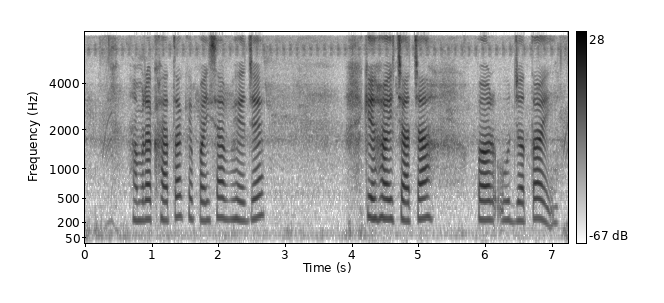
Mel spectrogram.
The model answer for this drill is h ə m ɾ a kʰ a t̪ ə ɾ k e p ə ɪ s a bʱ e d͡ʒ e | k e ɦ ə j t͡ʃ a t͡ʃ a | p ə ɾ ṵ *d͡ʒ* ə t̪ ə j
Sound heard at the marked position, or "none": d͡ʒ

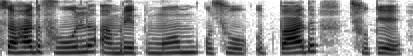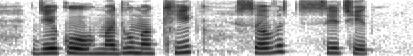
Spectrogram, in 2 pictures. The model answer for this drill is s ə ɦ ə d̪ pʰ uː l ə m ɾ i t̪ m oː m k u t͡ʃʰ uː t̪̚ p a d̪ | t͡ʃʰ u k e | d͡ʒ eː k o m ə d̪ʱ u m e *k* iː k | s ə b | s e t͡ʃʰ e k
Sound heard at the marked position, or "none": kʰ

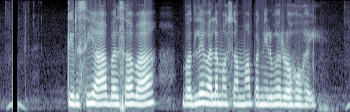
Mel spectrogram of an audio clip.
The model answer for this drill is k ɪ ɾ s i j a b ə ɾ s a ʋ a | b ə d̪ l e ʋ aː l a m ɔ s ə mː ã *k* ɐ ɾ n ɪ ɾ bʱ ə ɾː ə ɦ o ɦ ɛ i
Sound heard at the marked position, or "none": p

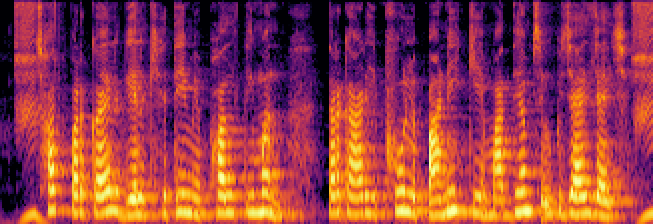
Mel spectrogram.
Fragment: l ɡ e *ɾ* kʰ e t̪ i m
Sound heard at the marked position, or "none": l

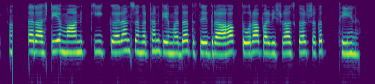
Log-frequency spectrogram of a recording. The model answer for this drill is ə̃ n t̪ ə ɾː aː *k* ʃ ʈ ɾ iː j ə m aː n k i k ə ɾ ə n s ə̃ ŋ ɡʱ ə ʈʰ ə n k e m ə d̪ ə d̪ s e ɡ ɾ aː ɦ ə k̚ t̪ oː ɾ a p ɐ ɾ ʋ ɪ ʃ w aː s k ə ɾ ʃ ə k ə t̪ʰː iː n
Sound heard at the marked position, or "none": none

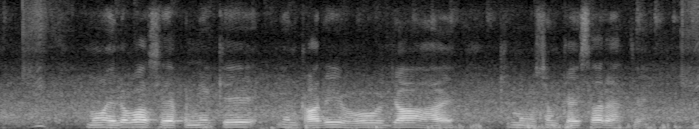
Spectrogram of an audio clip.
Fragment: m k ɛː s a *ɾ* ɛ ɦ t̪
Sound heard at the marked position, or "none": ɾ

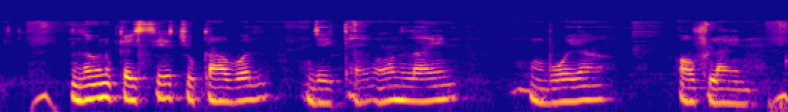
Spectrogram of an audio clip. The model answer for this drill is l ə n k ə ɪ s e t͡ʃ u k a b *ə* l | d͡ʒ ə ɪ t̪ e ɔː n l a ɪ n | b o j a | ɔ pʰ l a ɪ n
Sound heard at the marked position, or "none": ə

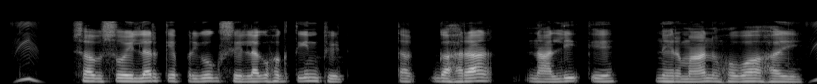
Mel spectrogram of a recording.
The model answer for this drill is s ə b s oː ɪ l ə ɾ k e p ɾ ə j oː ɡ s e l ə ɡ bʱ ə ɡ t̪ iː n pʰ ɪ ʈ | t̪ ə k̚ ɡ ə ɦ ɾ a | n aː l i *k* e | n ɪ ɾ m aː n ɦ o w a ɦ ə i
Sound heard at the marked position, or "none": k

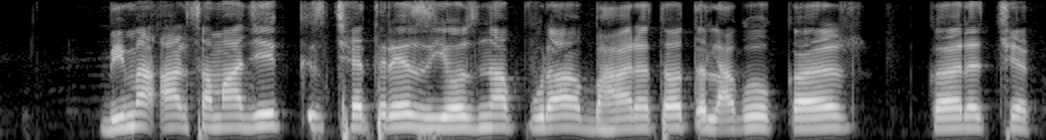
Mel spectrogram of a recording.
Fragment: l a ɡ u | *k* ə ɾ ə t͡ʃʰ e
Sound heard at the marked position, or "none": k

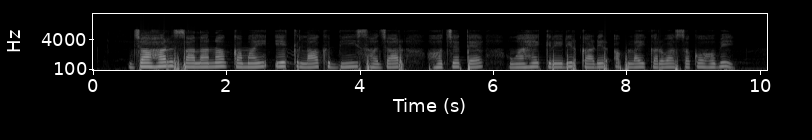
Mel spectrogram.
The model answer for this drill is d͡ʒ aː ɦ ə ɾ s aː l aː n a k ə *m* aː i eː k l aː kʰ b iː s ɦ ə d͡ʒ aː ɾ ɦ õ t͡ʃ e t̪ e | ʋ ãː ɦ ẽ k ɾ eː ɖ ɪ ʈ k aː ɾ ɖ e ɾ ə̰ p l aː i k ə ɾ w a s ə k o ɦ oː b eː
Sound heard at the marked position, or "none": m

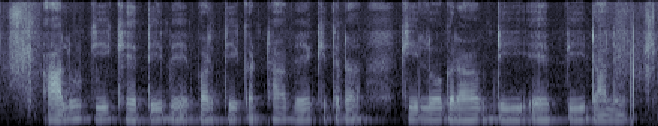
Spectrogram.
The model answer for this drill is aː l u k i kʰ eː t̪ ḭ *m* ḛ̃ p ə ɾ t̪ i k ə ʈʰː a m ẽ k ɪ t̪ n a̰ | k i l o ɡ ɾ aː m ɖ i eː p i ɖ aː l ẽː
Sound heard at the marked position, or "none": m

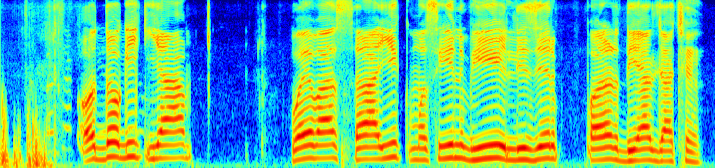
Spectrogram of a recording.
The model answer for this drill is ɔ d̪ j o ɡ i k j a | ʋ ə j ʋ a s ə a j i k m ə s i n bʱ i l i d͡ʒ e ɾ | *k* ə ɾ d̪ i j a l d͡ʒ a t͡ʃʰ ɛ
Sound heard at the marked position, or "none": p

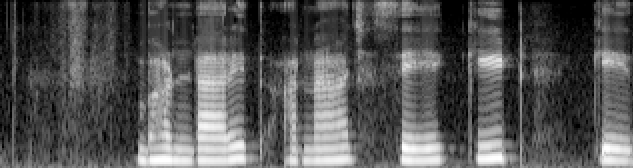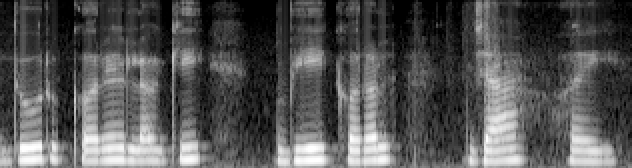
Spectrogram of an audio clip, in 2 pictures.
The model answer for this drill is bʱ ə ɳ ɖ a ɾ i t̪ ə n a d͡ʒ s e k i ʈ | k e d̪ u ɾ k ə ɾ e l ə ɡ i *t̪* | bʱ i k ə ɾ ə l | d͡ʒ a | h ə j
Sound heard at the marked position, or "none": none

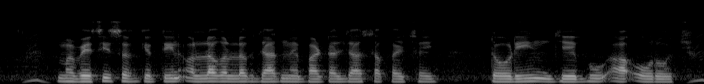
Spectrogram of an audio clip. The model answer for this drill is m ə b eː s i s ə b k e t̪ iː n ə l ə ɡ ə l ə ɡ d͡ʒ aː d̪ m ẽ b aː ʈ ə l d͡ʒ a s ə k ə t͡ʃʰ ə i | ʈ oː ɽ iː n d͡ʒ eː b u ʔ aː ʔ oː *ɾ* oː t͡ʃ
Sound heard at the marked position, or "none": ɾ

